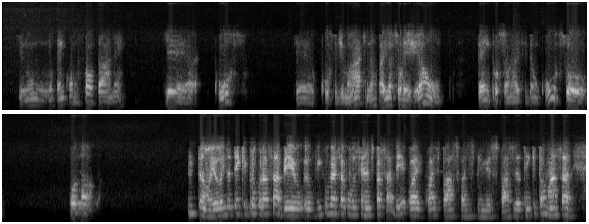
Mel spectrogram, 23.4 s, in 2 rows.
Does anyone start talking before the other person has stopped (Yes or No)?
No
